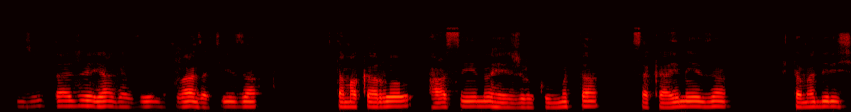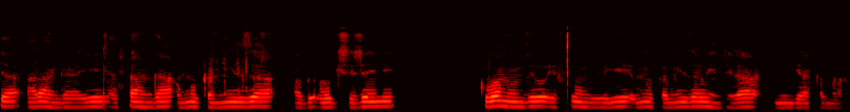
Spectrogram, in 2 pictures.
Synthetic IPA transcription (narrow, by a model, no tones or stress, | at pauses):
inzujitaːʒe̞ihaɡazemuciβaːnzaciːza | fi̥tamakaɾo̞ | haːsino̞he̞ːʒuɾokumuta | isakaje̞ne̞ːza | fi̥tamadiɾiçaːɾaːŋɡaje̞ataːŋɡaʔumŋuːkamŋiːza | oɡʃiʒeni | kuβamuːnzuifuːŋɡuːje̞umŋuːkamŋiːzawiːɲd͡ʒiɾa | niːɲɟiɾakamaɾo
